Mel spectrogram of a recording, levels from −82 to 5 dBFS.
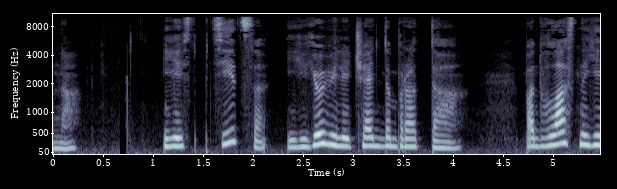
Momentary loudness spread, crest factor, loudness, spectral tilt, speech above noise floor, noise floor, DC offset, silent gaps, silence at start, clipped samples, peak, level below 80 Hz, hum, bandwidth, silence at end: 12 LU; 18 dB; -18 LUFS; -6 dB/octave; 34 dB; -51 dBFS; under 0.1%; none; 0 s; under 0.1%; 0 dBFS; -50 dBFS; none; 10.5 kHz; 0 s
